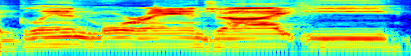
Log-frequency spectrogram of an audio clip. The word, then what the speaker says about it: Glenmorangie: and cask to coin in front of the glenmorangie distillery I pronounce that Glenmorangie very good when given time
